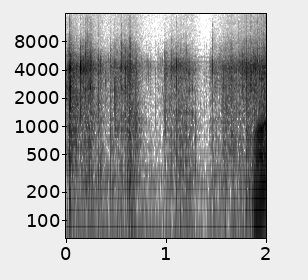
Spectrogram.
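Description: Plastic packaging crinkling and rustling unevenly as hands pull a wrapped item out of a mailing bag, with a couple of brief lulls.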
